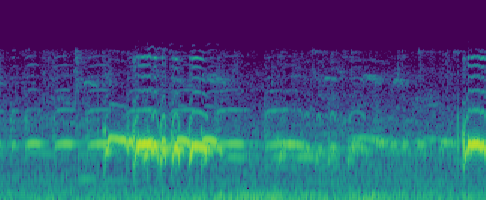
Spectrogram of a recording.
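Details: Local Indonesian zebra dove with a big voice, singing to lure other doves into answering: low, rolling coos with a rapid stuttered burst in the middle and a fresh phrase starting at the end.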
